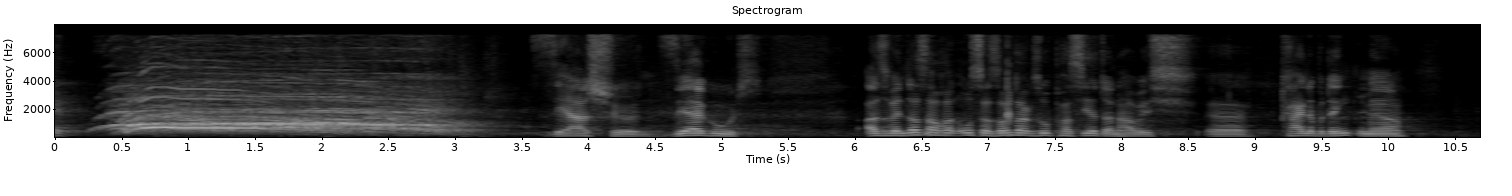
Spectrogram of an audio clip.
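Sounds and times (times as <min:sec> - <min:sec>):
crowd cheering: 0:00.2 - 0:03.3
speech: 0:03.7 - 0:05.4, 0:06.1 - 0:10.3.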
